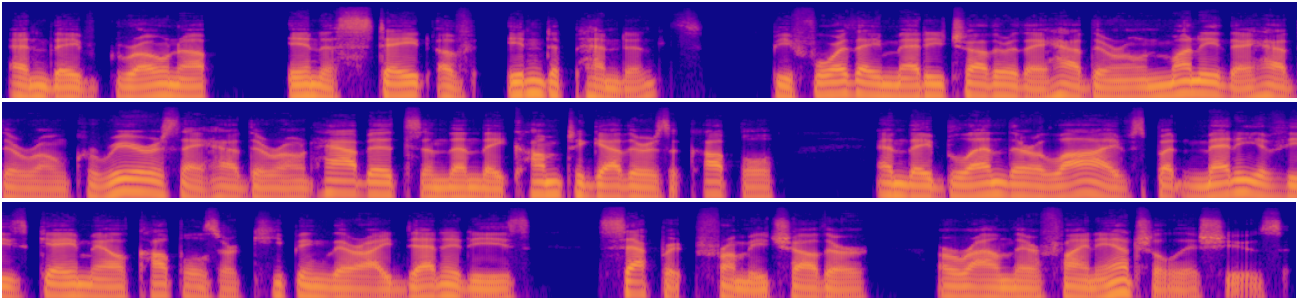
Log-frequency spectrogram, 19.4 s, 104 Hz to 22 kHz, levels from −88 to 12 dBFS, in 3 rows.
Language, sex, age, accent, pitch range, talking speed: English, male, 50-69, American, 95-120 Hz, 190 wpm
